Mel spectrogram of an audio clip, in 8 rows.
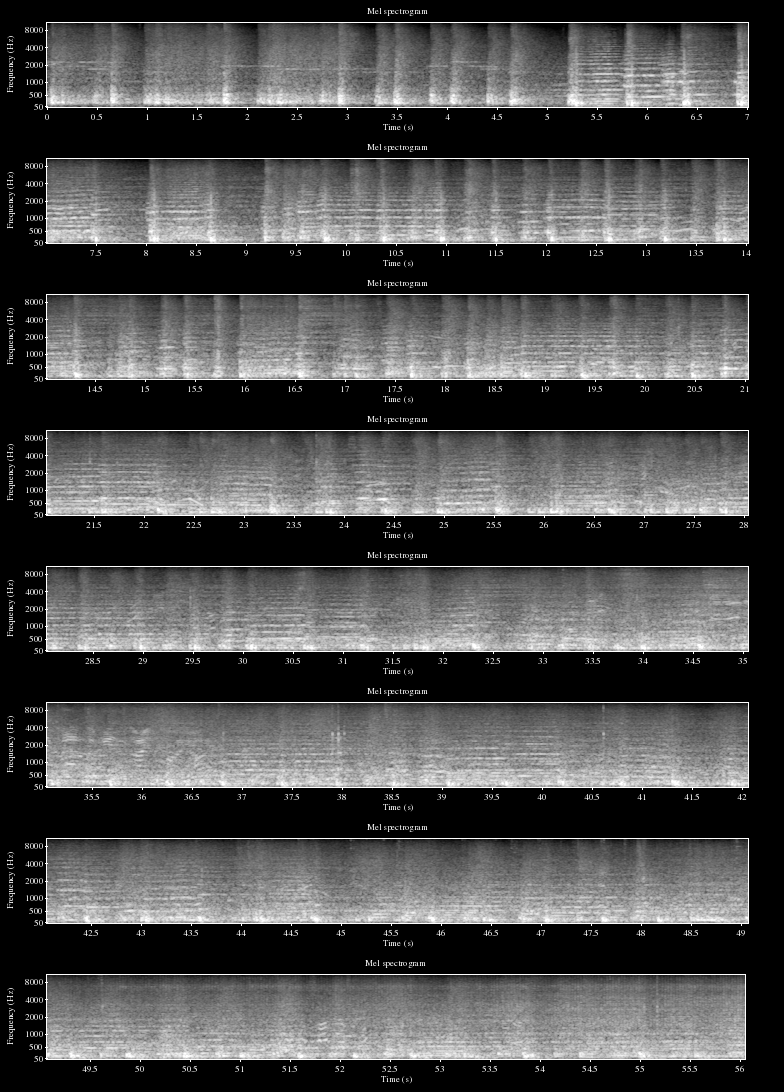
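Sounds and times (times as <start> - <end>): bass drum and cymbal beat: 0.0 - 56.0
marching band playing: 0.0 - 56.0.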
